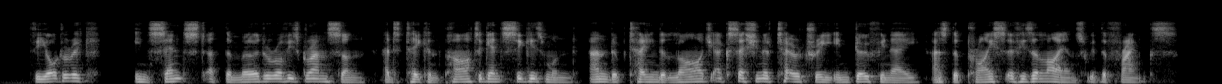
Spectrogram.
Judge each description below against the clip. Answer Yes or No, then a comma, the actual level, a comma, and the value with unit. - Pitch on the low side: Yes, low, 120 Hz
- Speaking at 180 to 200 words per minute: No, average, 150 wpm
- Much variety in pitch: No, average, 3.6 semitones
